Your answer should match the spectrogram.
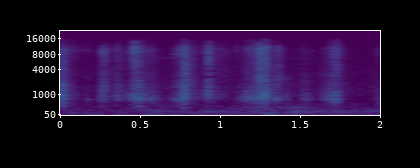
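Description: Plastic pieces of a 3D-printed Axis Megaminx clicking and rattling as its faces are turned, a quick irregular run of small clicks, while the R' D' R D corner-twisting algorithm is carried out.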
